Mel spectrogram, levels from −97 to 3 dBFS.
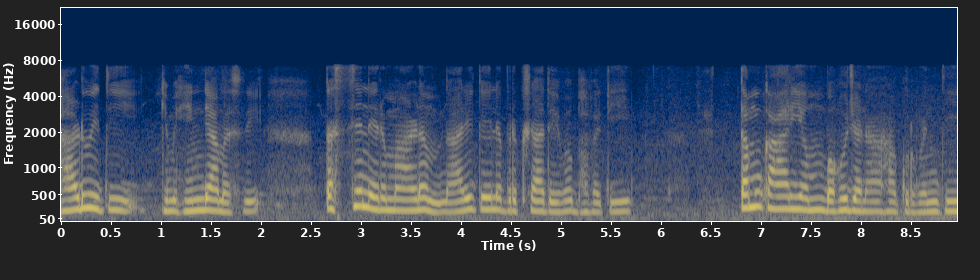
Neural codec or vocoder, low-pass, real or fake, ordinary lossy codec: none; 7.2 kHz; real; none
